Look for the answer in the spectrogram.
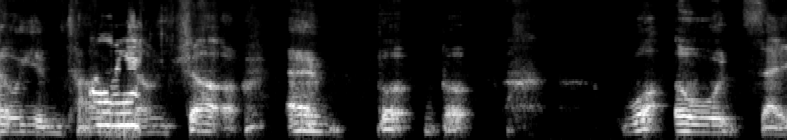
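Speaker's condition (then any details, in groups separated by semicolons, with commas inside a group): Cerebral palsy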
